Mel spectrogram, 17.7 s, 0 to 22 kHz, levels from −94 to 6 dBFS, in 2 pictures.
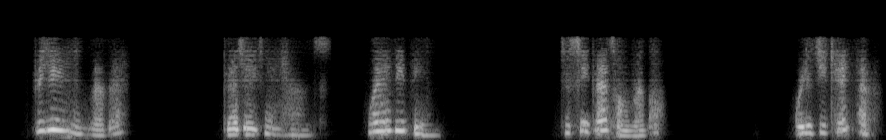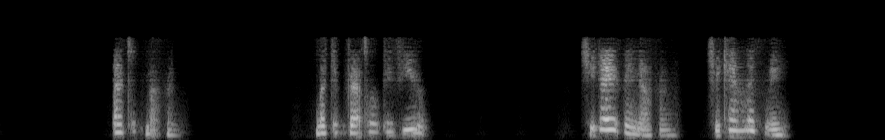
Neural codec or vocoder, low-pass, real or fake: codec, 44.1 kHz, 0.9 kbps, DAC; 7.2 kHz; fake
